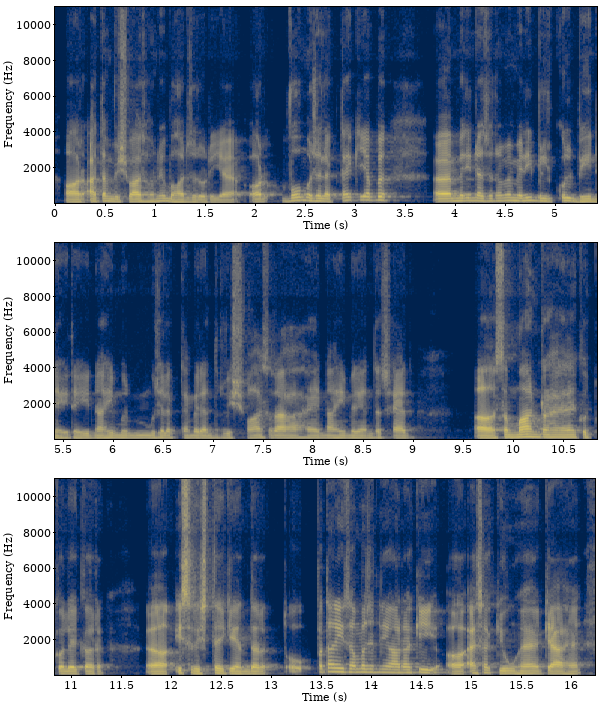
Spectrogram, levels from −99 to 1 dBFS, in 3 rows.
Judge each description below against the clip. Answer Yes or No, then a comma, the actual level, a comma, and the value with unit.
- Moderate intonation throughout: Yes, average, 4.2 semitones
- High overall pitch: No, low, 120 Hz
